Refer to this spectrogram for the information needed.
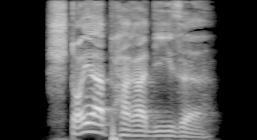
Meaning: nominative/accusative/genitive plural of Steuerparadies
- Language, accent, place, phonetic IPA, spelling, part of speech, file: German, Germany, Berlin, [ˈʃtɔɪ̯ɐpaʁaˌdiːzə], Steuerparadiese, noun, De-Steuerparadiese.ogg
